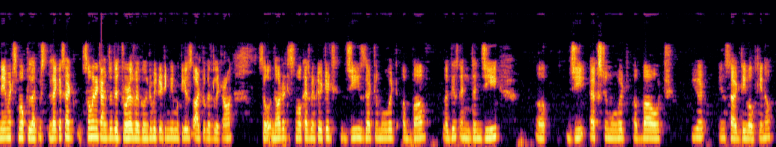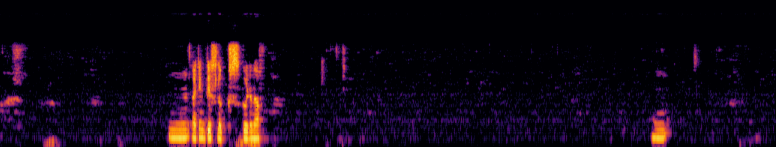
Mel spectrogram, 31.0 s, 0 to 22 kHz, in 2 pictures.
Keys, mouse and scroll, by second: 4.3-5.4 middle drag, 5.4-6.5 scroll down 3, 6.5 g, 9.4 g, 11.2 g, 14.6-16.1 middle drag, 16.1 KP_3, 18.1 g, 21.2 z, 22.9-25.0 middle drag, 25.0 click, 28.5 click.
